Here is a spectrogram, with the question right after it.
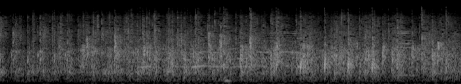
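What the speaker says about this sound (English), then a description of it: "can we give a round of applause for everyone who worked behind here?" Audience applause at a press conference announcing an education initiative, a dense, steady crowd clapping that holds evenly throughout at moderate level.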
